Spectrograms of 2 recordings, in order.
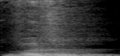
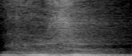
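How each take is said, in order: First: The first vowel sounds like a. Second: The first vowel sounds like u. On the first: The speaker calls it wrong. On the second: The speaker calls it right.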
